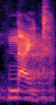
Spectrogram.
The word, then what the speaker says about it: knight: लिख देते हैं KNIGHT, नाइट। देखिए यहाँ पे भी हम नाइट पढ़े हैं, यहाँ पे नाइट पढ़े हैं, के साइलेंट है, यहाँ पे नॉक पढ़े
